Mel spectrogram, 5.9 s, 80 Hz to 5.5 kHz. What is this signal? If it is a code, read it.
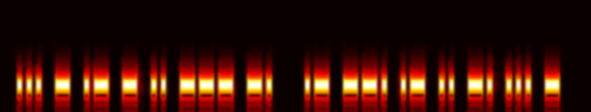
Morse code, heard as a keyed tone, about 25 wpm, 600 Hz. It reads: STATION AGAINST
